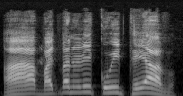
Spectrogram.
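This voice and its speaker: A man puts on a high, clear-voiced young guy for a radio prank call. He is cheeky and overfamiliar, needling and bossing like a pest, in a close dry sound. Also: expressive, moderate pace, fairly bright tone, no room sound. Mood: teasing. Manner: needling, bossy, falsely familiar. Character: young man, cheeky acquaintance pestering and threatening a woman.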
